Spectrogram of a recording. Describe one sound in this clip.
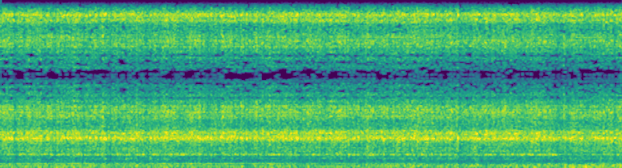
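A motorcycle engine roars steadily at speed.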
